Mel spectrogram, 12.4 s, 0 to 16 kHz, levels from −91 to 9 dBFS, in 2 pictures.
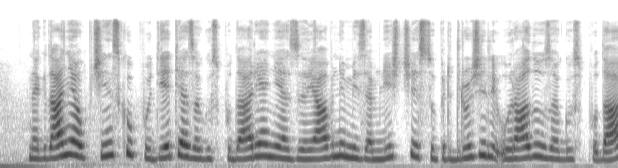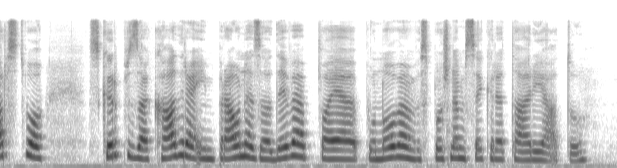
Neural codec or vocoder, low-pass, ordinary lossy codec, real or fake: none; 9.9 kHz; none; real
